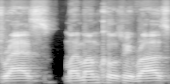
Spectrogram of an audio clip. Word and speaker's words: Raz: Is it Raz or is it Roz? It's Raz.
